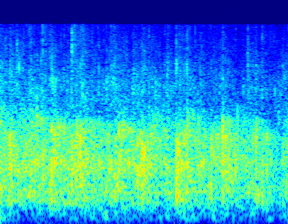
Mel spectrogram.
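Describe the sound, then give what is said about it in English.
Steady, dense applause from an audience welcoming Priyanka Chopra to a town hall, many hands clapping together in a continuous bright wash of sound with no voices standing out. “Let's please welcome, with a big round of applause, Priyanka Chopra on our Town Hall today.”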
